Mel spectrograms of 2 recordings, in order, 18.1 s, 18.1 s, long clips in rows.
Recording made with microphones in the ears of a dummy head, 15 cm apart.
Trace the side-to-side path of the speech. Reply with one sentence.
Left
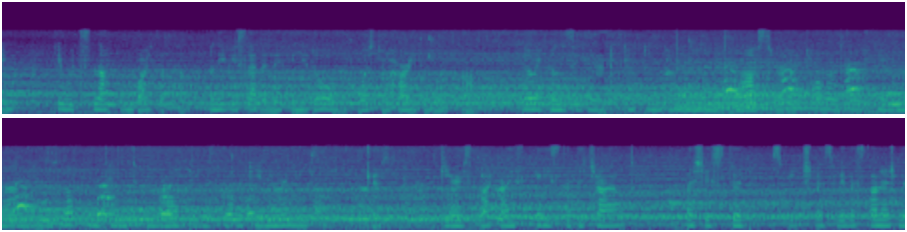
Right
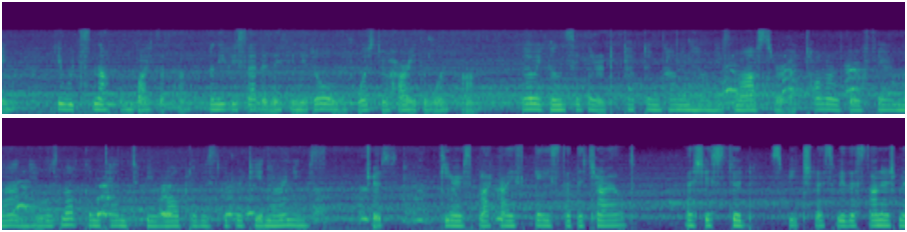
You can hear the speech stay put.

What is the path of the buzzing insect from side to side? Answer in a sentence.
You can hear the buzzing insect move to the left.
